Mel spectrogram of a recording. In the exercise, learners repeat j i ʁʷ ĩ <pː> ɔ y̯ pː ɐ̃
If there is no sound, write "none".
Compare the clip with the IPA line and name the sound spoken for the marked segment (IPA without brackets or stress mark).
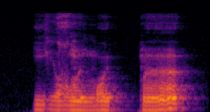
m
